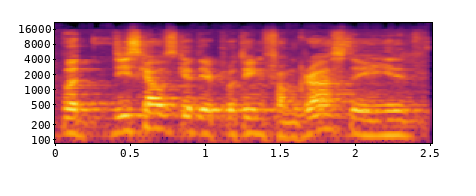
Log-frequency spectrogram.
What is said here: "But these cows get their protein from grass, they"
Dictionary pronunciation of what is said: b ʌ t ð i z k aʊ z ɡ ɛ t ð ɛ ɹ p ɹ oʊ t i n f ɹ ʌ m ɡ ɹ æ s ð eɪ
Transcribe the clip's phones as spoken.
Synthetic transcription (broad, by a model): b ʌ t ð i s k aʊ s ɡ ɛ t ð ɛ ɹ p ʊ t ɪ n f ɹ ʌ m ɡ ɹ æ s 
